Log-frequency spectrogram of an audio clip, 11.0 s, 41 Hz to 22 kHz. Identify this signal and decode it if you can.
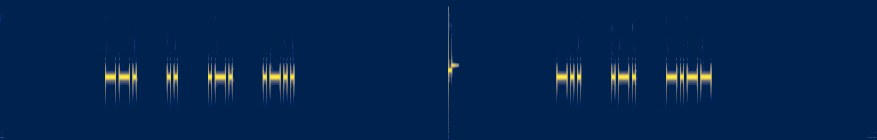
Morse code, heard as a keyed tone, about 28 wpm, spaced as for 16 wpm, 700 Hz. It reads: GIRL DRY
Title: 3x Character Spacing - Top 500 Words - 28wpm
